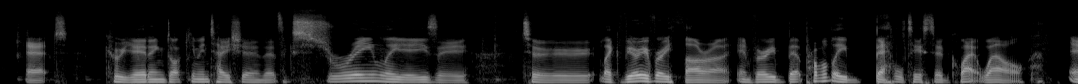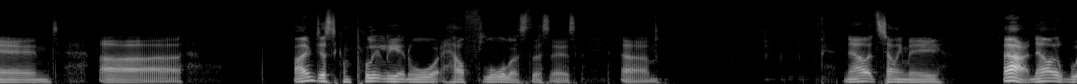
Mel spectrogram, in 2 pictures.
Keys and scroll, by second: 0.4 Home, 0.9-4.6 typing, 2.2 End, 5.0 ctrl+s, 15.3 ctrl+`, 17.4 Up, 18.5 BackSpace, 18.6 BackSpace, 18.8 BackSpace, 18.9 BackSpace.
